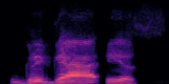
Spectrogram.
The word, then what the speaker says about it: gregarious: It's gregar, ग्रेर पे थोड़ा ज्यादा फोकस होगा. ग्रेगरियस, ग्रेगरियस, ग्रेगरियस, ग्रेगरियस, ग्रेगरियस. इट्स नॉट ग्रेगरियस, इट्स ग्रेगरियस. थोड़ा सा अप डाउन होना चाहिए, नहीं तो वो कहाँ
